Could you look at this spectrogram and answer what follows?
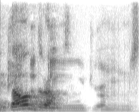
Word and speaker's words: doldrums: To be in the doldrums. The pronunciation is interesting because drum is something a musical instrument that you hit, and the pronunciation is doldrum. So the a becomes a it's a schwa sound.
